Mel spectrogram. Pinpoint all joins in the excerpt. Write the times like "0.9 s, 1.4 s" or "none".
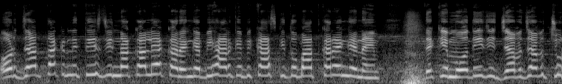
3.9 s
